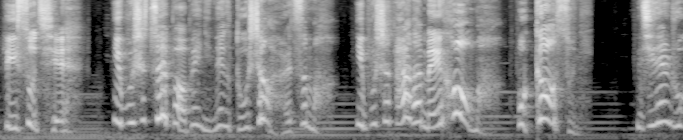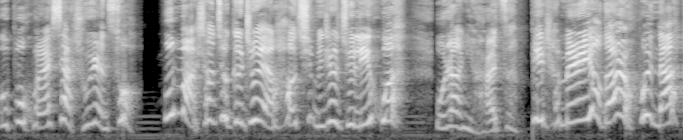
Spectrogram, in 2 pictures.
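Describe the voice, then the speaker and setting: A very high, bright-voiced young daughter-in-law in a melodramatic short drama. She is shrill, entitled and scheming, with a vicious temper and swooping intonation. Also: very animated, rapid-fire, faint music behind, full character voice. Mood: threatening. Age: young adult. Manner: shrill, accusatory, swings between tirades and coaxing.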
